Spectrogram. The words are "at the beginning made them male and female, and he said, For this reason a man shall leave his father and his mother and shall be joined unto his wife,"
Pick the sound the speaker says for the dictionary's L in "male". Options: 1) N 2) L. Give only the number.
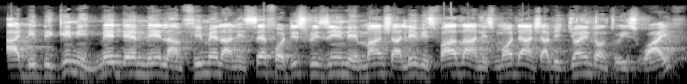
2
